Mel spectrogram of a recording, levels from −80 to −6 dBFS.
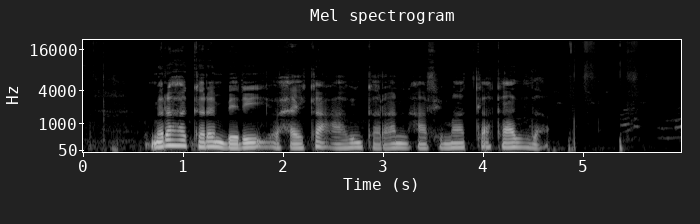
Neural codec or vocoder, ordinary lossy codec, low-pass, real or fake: none; none; none; real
